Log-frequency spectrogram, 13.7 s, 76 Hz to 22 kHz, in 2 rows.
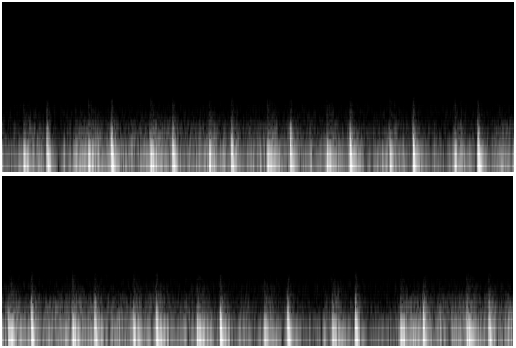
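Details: Male heartbeat and breathing auscultated through stethoscope: regular heartbeat thumps about 70 a minute with slow breathing swells underneath; normal heart and breath sounds.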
